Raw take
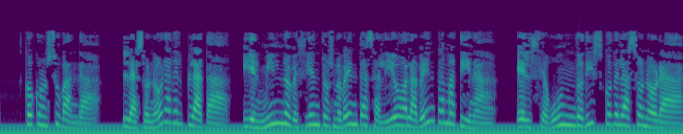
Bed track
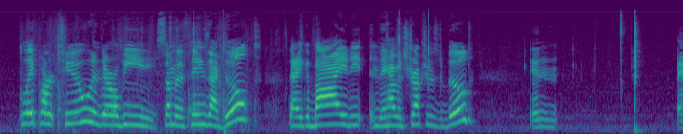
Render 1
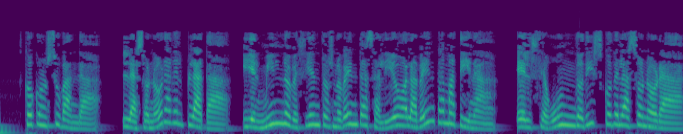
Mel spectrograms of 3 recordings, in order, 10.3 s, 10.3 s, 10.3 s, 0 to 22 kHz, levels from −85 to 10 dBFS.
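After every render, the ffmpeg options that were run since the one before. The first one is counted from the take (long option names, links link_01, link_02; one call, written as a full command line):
ffmpeg -i in.wav -af "bandreject=frequency=50:width_type=h:width=4,bandreject=frequency=100:width_type=h:width=4,bandreject=frequency=150:width_type=h:width=4,bandreject=frequency=200:width_type=h:width=4,bandreject=frequency=250:width_type=h:width=4" out.wav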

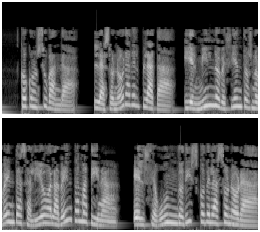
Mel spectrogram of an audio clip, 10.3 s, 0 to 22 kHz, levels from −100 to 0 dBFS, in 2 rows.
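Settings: ffmpeg -i in.wav -filter_complex "[0:a]asettb=1/sr,asplit=3[link_01][link_02][link_03];[link_01]atrim=end=7.034[link_04];[link_02]atrim=start=7.03:end=7.83,asetpts=PTS-STARTPTS,afade=type=in:duration=0.004:curve=qsin,afade=type=out:start_time=0.796:duration=0.004:curve=qsin,highpass=210,equalizer=frequency=320:width_type=q:width=4:gain=5,equalizer=frequency=480:width_type=q:width=4:gain=6,equalizer=frequency=910:width_type=q:width=4:gain=7,lowpass=frequency=3400:width=0.5412,lowpass=frequency=3400:width=1.3066[link_05];[link_03]atrim=start=7.826[link_06];[link_04][link_05]acrossfade=duration=0.004:curve1=hsin:curve2=qsin[link_07];[link_07][link_06]acrossfade=duration=0.004:curve1=qsin:curve2=hsin" out.wav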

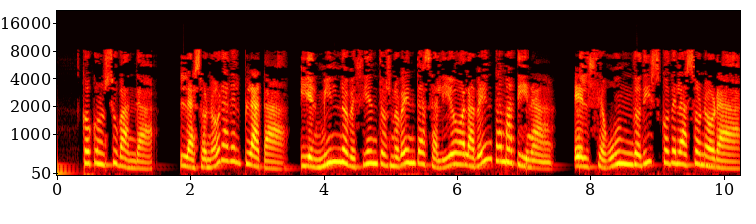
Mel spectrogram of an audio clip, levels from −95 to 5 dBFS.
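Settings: ffmpeg -i in.wav -filter_complex "[0:a]asettb=1/sr,asplit=3[link_01][link_02][link_03];[link_01]atrim=end=2.854[link_04];[link_02]atrim=start=2.85:end=3.3,asetpts=PTS-STARTPTS,afade=type=in:duration=0.004:curve=qsin,afade=type=out:start_time=0.446:duration=0.004:curve=qsin,highshelf=frequency=5000:width_type=q:width=1.5:gain=-14[link_05];[link_03]atrim=start=3.296[link_06];[link_04][link_05]acrossfade=duration=0.004:curve1=hsin:curve2=qsin[link_07];[link_07][link_06]acrossfade=duration=0.004:curve1=qsin:curve2=hsin,asettb=1/sr,asplit=3[link_08][link_09][link_10];[link_08]atrim=end=6.584[link_11];[link_09]atrim=start=6.58:end=7.17,asetpts=PTS-STARTPTS,afade=type=in:duration=0.004:curve=qsin,afade=type=out:start_time=0.586:duration=0.004:curve=qsin,asplit=2[link_12][link_13];[link_13]adelay=36,volume=-12dB[link_14];[link_12][link_14]amix=inputs=2:normalize=0,atrim=end_sample=26019[link_15];[link_10]atrim=start=7.166[link_16];[link_11][link_15]acrossfade=duration=0.004:curve1=hsin:curve2=qsin[link_17];[link_17][link_16]acrossfade=duration=0.004:curve1=qsin:curve2=hsin,asplit=2[link_18][link_19];[link_18]atrim=end=1.42,asetpts=PTS-STARTPTS,afade=type=out:start_time=1.416:duration=0.004:curve=hsin:silence=0.0749894[link_20];[link_19]atrim=start=1.42,asetpts=PTS-STARTPTS,afade=type=in:duration=0.53:silence=0.0749894[link_21];[link_20][link_21]concat=n=2:v=0:a=1" out.wav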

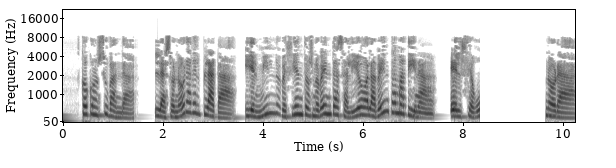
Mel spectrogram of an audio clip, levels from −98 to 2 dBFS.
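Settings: ffmpeg -i in.wav -filter_complex "[0:a]asettb=1/sr,asplit=3[link_01][link_02][link_03];[link_01]atrim=end=0.804[link_04];[link_02]atrim=start=0.8:end=2.06,asetpts=PTS-STARTPTS,afade=type=in:duration=0.004:curve=qsin,afade=type=out:start_time=1.256:duration=0.004:curve=qsin,equalizer=frequency=1200:width=3.8:gain=-14[link_05];[link_03]atrim=start=2.056[link_06];[link_04][link_05]acrossfade=duration=0.004:curve1=hsin:curve2=qsin[link_07];[link_07][link_06]acrossfade=duration=0.004:curve1=qsin:curve2=hsin,asplit=4[link_08][link_09][link_10][link_11];[link_08]atrim=end=4.38,asetpts=PTS-STARTPTS,afade=type=out:start_time=3.79:duration=0.59:silence=0.1[link_12];[link_09]atrim=start=4.38:end=8.34,asetpts=PTS-STARTPTS,afade=type=in:duration=0.004:curve=hsin:silence=0.1,afade=type=out:start_time=3.956:duration=0.004:curve=hsin[link_13];[link_10]atrim=start=8.34:end=9.66,asetpts=PTS-STARTPTS,volume=0[link_14];[link_11]atrim=start=9.66,asetpts=PTS-STARTPTS,afade=type=in:duration=0.004:curve=hsin[link_15];[link_12][link_13][link_14][link_15]concat=n=4:v=0:a=1" out.wav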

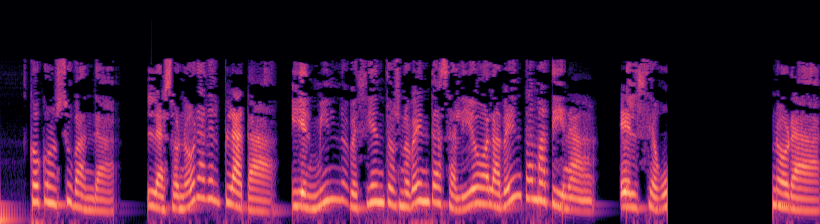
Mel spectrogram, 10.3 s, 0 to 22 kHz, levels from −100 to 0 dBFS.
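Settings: ffmpeg -i in.wav -af "lowshelf=frequency=340:gain=6.5" out.wav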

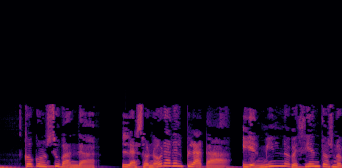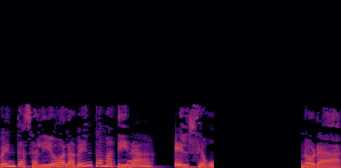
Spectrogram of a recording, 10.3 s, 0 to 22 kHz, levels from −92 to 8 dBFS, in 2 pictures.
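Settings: ffmpeg -i in.wav -af "acompressor=threshold=-32dB:ratio=3" out.wav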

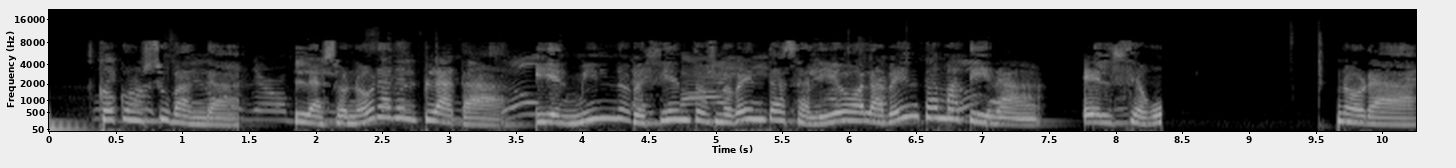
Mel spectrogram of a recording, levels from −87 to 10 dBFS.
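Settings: ffmpeg -i in.wav -i bed.wav -filter_complex "[1:a]volume=-25dB[link_01];[0:a][link_01]amix=inputs=2:normalize=0" out.wav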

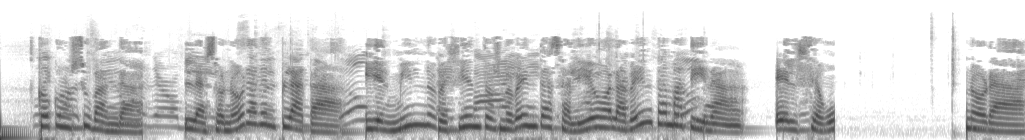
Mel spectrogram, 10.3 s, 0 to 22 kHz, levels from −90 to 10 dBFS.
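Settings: ffmpeg -i in.wav -af "volume=9dB" out.wav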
